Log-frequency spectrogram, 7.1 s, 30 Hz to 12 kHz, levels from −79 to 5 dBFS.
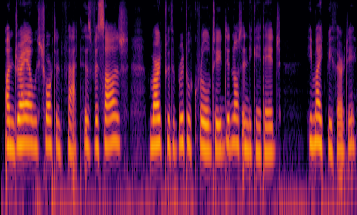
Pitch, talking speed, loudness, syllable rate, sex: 205 Hz, 160 wpm, -19 LUFS, 5.1 syllables/s, female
